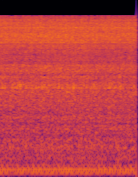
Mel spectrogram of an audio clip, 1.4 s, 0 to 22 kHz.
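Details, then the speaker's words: 1999 Ford Windstar 3.8L V6 after a harmonic balancer fix: its outer weight had spun on deteriorated rubber, so it was re-aligned using a timing light. Idle is now a steady low hum, slightly uneven from an unrelated check engine fault, with no more shaking. "and the idle's off just a little bit because of whatever's causing the check engine light, but you can look and see how much smoother the engine is moving. It's not shaking anymore."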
